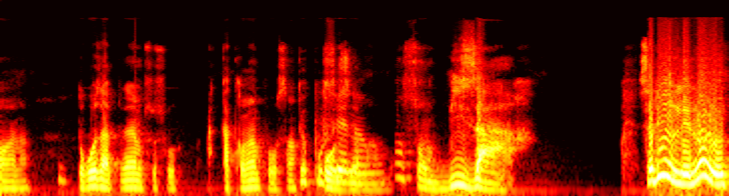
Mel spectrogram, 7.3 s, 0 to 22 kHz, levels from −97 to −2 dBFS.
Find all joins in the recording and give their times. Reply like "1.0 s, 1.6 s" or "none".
4.2 s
